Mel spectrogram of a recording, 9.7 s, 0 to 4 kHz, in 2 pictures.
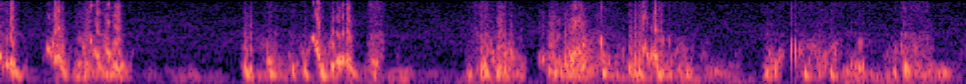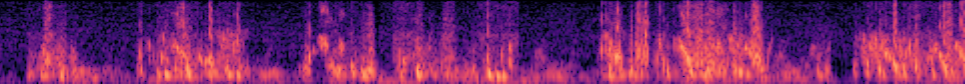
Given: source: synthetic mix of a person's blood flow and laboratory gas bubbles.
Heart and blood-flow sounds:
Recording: Doppler ultrasound of blood flow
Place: precordium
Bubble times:
0.00-0.14 s: bubbles
0.21-0.67 s: bubbles
1.19-1.93 s: bubbles
2.31-2.64 s: bubbles
2.69-3.48 s: bubbles
3.80-4.38 s: bubbles
4.41-4.67 s: bubbles
4.96-5.24 s: bubbles
5.50-6.08 s: bubbles
6.32-6.72 s: bubbles
6.78-7.42 s: bubbles
7.80-8.69 s: bubbles
8.87-8.99 s: bubbles
9.09-9.66 s: bubbles
From the record:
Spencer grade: 4 (maximum detectable bubble signal sounding continuously throughout systole and diastole of every cardiac period, and overriding the amplitude of the normal cardiac signals)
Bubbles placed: only in the low amplitude regions of the cardiac cycle

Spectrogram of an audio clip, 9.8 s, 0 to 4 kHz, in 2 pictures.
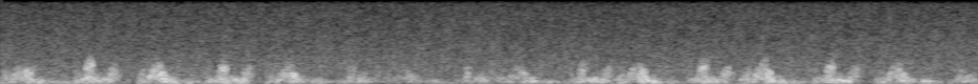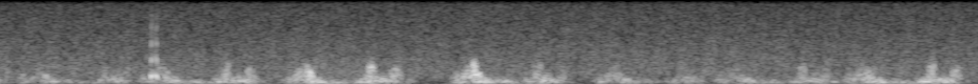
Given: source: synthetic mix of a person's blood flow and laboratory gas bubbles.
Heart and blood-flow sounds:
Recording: Doppler ultrasound of blood flow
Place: precordium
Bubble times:
5.61-5.71 s: bubbles
From the record:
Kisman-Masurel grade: 113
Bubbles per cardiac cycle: 1 to 2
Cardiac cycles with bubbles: 1 to 10%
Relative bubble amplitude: loud (0.450 to 0.775)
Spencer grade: 1 (occasional bubble signal discernible with the cardiac motion signal, with majority of cardiac periods free of bubbles)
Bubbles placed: only in the low amplitude regions of the cardiac cycle

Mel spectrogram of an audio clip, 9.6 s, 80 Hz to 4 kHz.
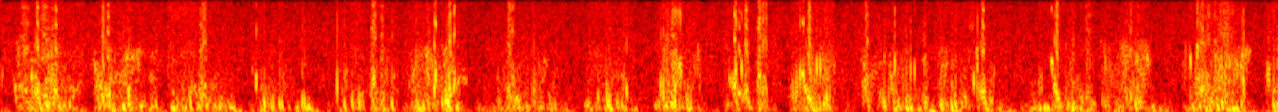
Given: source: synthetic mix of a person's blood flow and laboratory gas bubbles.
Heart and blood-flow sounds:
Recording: Doppler ultrasound of blood flow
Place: precordium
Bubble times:
0.00-0.02 s: bubbles
0.08-0.63 s: bubbles
0.68-1.21 s: bubbles
1.25-1.77 s: bubbles
1.88-2.33 s: bubbles
2.49-2.99 s: bubbles
3.05-3.50 s: bubbles
3.71-4.19 s: bubbles
4.40-4.77 s: bubbles
4.91-5.28 s: bubbles
5.43-5.79 s: bubbles
5.91-6.28 s: bubbles
6.45-6.99 s: bubbles
7.01-7.46 s: bubbles
7.76-8.64 s: bubbles
8.86-9.38 s: bubbles
9.47-9.60 s: bubbles
From the record:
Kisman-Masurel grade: 243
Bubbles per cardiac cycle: several, 3 to 8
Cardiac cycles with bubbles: 100%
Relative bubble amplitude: loud (0.450 to 0.775)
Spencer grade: 3 (all of the cardiac periods contain showers or single bubble signals, but not dominating or overriding the cardiac motion signals)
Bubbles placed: anywhere in the cardiac cycle

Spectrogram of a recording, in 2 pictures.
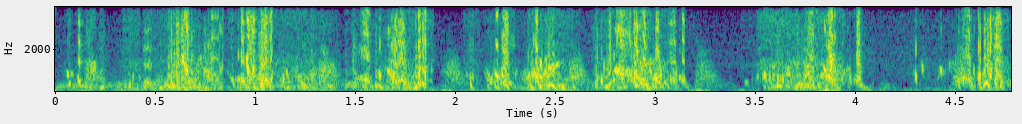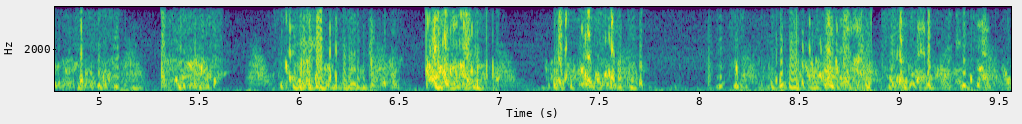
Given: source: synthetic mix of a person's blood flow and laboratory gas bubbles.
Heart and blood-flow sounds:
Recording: Doppler ultrasound of blood flow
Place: subclavian vein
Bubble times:
0.03-0.26 s: bubbles
0.33-1.89 s: bubbles
2.04-2.63 s: bubbles
2.68-3.20 s: bubbles
3.42-4.09 s: bubbles
4.26-5.25 s: bubbles
5.31-5.67 s: bubbles
5.84-6.54 s: bubbles
6.63-7.04 s: bubbles
7.18-7.75 s: bubbles
8.07-8.86 s: bubbles
8.91-9.57 s: bubbles
From the record:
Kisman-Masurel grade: 444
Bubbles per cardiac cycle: continuous sound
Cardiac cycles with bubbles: 100%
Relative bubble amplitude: maximal (0.775 to 0.999)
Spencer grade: 4 (maximum detectable bubble signal sounding continuously throughout systole and diastole of every cardiac period, and overriding the amplitude of the normal cardiac signals)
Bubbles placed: anywhere in the cardiac cycle

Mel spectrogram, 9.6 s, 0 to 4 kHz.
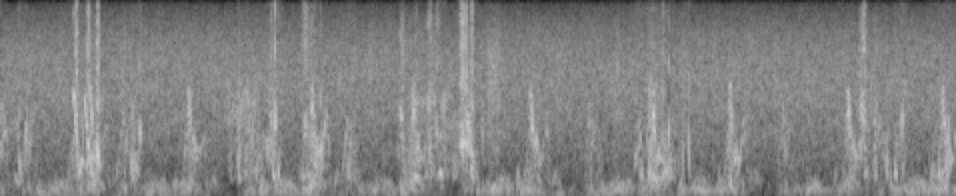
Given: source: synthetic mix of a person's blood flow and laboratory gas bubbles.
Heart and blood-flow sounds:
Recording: Doppler ultrasound of blood flow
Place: precordium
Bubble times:
0.00-0.29 s: bubbles
0.65-1.06 s: bubbles
1.25-1.44 s: bubbles
2.25-2.82 s: bubbles
3.01-3.28 s: bubbles
3.44-3.56 s: bubbles
3.95-4.86 s: bubbles
6.33-6.75 s: bubbles
6.78-6.92 s: bubbles
8.56-9.07 s: bubbles
9.28-9.56 s: bubbles
From the record:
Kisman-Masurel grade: 233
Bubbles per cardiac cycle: several, 3 to 8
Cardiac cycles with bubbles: 50 to 99%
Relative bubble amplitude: loud (0.450 to 0.775)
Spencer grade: 3 (all of the cardiac periods contain showers or single bubble signals, but not dominating or overriding the cardiac motion signals)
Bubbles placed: anywhere in the cardiac cycle

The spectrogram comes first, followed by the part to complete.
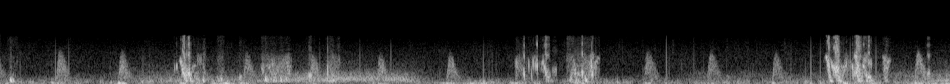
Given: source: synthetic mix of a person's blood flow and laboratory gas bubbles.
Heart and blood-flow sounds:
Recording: Doppler ultrasound of blood flow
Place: subclavian vein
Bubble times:
0.08-0.18 s: bubbles
1.73-2.08 s: bubbles
2.17-2.25 s: bubbles
2.38-2.44 s: bubbles
2.60-2.93 s: bubbles
3.05-3.15 s: bubbles
3.25-3.42 s: bubbles
5.15-5.57 s: bubbles
5.66-6.00 s: bubbles
8.22-8.76 s: bubbles
8.82-8.91 s: bubbles
9.26-9.31 s: bubbles
From the record:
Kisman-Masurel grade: 233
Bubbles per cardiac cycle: several, 3 to 8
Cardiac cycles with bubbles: 50 to 99%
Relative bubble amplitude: loud (0.450 to 0.775)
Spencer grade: 3 (all of the cardiac periods contain showers or single bubble signals, but not dominating or overriding the cardiac motion signals)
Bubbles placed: anywhere in the cardiac cycle

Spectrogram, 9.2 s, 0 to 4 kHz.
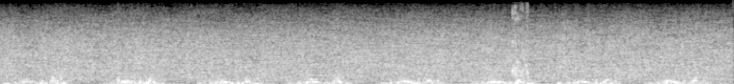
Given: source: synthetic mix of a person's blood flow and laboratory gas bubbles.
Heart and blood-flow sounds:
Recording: Doppler ultrasound of blood flow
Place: precordium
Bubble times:
0.75-0.83 s: bubbles
1.46-1.57 s: bubbles
6.41-6.67 s: bubbles
7.19-7.26 s: bubbles
From the record:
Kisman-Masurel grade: 123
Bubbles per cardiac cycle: 1 to 2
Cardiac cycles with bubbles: 10 to 50%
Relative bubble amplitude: loud (0.450 to 0.775)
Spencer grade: 2 (many but less than half of the cardiac periods contain bubble signals, singularly or in groups)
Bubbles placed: anywhere in the cardiac cycle

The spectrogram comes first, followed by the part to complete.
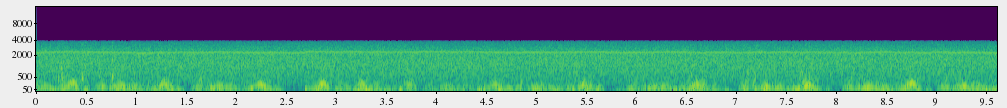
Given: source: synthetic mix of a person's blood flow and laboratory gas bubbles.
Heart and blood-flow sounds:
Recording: Doppler ultrasound of blood flow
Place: precordium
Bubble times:
0.19-0.70 s: bubbles
0.73-0.81 s: bubbles
From the record:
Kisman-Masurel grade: 212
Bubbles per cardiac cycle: several, 3 to 8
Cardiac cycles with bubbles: 1 to 10%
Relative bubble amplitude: moderate (0.250 to 0.450)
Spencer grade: 1 (occasional bubble signal discernible with the cardiac motion signal, with majority of cardiac periods free of bubbles)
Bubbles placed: anywhere in the cardiac cycle

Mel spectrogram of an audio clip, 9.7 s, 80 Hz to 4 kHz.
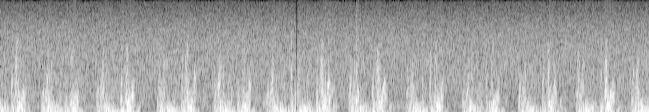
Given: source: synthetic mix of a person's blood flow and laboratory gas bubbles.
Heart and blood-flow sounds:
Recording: Doppler ultrasound of blood flow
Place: precordium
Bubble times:
4.84-5.01 s: bubbles
5.31-5.42 s: bubbles
From the record:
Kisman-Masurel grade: 112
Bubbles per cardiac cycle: 1 to 2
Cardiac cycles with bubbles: 1 to 10%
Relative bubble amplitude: moderate (0.250 to 0.450)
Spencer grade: 1 (occasional bubble signal discernible with the cardiac motion signal, with majority of cardiac periods free of bubbles)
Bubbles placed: anywhere in the cardiac cycle

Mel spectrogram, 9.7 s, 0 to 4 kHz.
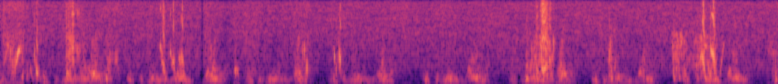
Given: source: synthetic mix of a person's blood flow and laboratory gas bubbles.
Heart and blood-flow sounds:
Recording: Doppler ultrasound of blood flow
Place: precordium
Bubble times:
0.03-0.51 s: bubbles
0.79-1.13 s: bubbles
1.29-1.50 s: bubbles
1.96-2.35 s: bubbles
2.91-3.01 s: bubbles
3.74-3.88 s: bubbles
4.13-4.29 s: bubbles
6.54-6.96 s: bubbles
7.58-7.73 s: bubbles
8.38-9.05 s: bubbles
9.59-9.74 s: bubbles
From the record:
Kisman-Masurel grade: 233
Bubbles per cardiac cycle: several, 3 to 8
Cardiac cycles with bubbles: 50 to 99%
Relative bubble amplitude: loud (0.450 to 0.775)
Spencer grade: 3 (all of the cardiac periods contain showers or single bubble signals, but not dominating or overriding the cardiac motion signals)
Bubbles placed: only in the low amplitude regions of the cardiac cycle

